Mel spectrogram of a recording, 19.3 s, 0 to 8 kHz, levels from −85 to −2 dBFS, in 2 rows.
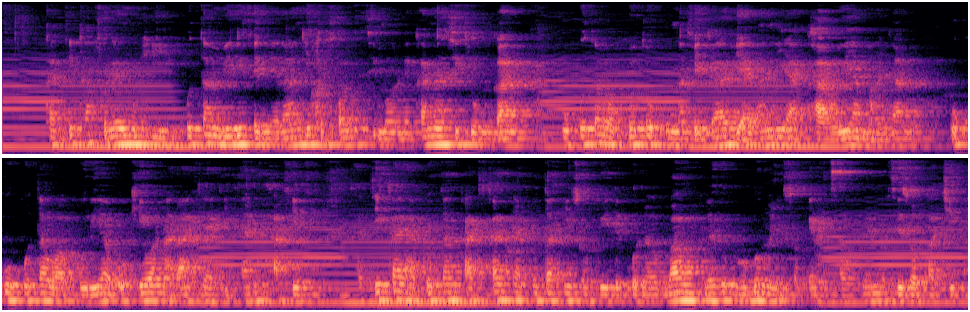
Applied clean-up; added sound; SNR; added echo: none; Bowed string instrument; 12 dB; reverberation time 1.0 s.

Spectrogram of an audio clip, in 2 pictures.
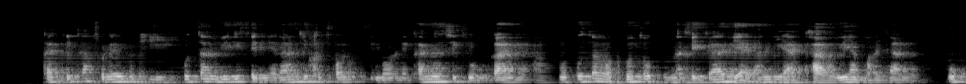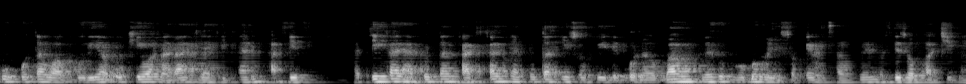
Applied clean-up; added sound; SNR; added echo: neural mask model DeepFilterNet 3.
